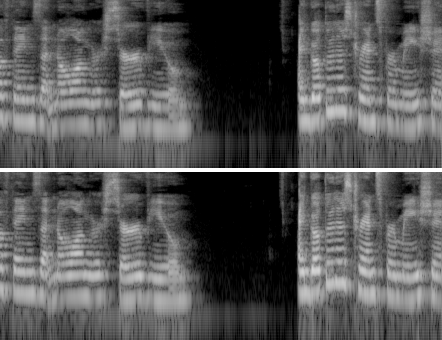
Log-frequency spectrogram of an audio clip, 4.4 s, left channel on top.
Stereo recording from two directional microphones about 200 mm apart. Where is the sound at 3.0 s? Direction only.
55° right (ahead or behind).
